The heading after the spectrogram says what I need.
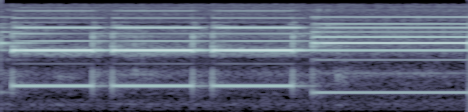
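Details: Desktop computer that suddenly won't boot: steady high-pitched beeps, one long tone then short gaps, repeating over and over; POST beep code, meaning unknown.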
